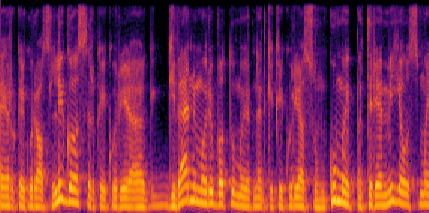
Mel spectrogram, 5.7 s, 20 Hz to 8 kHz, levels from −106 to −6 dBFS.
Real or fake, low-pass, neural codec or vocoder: fake; 7.2 kHz; vocoder, 44.1 kHz, 80 mel bands, Vocos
